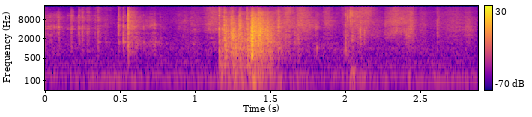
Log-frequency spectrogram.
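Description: Scissors trim card stock for a handmade citrus card, a brief close snip-and-slide burst in the middle between faint handling rustles, fairly quiet overall.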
